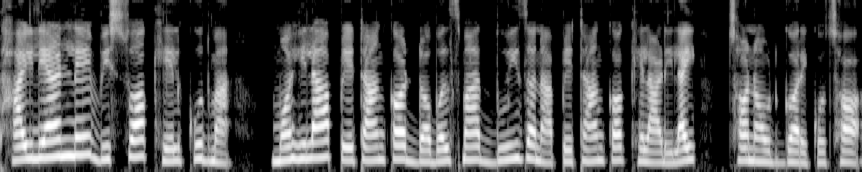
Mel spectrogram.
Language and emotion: Nepali, neutral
